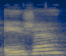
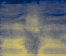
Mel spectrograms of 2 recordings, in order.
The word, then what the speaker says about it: Aja: Asia? Is that how we say her name? Or Aja? Aja, yes, Aja.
